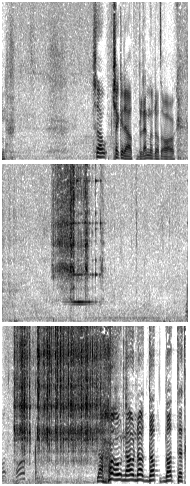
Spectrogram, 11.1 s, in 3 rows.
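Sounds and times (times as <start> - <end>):
speech: 0.0 - 0.3, 1.8 - 3.7, 9.3 - 11.1
low steady hum: 0.0 - 11.1
ice clinking in a whiskey glass: 5.0 - 5.8.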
